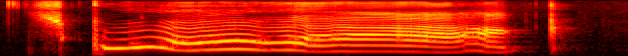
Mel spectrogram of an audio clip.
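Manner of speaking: one long, piercing squawk; very high, loud bird cry; parrot squawk. Acted. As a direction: screech like a noisy parrot. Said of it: "Pedro's squawks".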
